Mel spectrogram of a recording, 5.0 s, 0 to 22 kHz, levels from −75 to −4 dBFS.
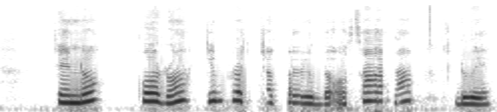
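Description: From the start to the end of the speech runs a steady buzz at 50 Hz, the mark of buffer tearing. The program filling the playback ring buffer and the hardware reading it have drifted out of step, so in each period a small sliver of samples is stale audio from around 40 ms earlier, joined on both sides by hard edges. A 50 Hz repeat fits a 20 ms period. Unlike mains hum at the same frequency, the rattle rides only on the speech and drops away in pauses.

From 2.15 s to 4.68 s, repeated packet loss gives the speech a choppy, robotic quality. Over this stretch 27 separate holes appear, the longest 66 ms. Each is first patched by stretching the last sound, which covers 645 ms in all, about a quarter of the span, and a further 540 ms is simply missing. Where the tearing is an even, periodic buzz, this damage is irregular, with smears and dropouts that stop once the stretch ends.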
